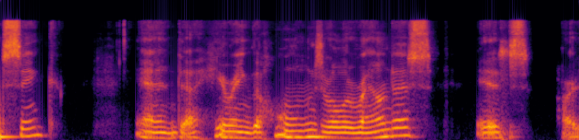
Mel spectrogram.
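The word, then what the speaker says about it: hong: The sound that we use is the sacred syllable home. Like h o n g.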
